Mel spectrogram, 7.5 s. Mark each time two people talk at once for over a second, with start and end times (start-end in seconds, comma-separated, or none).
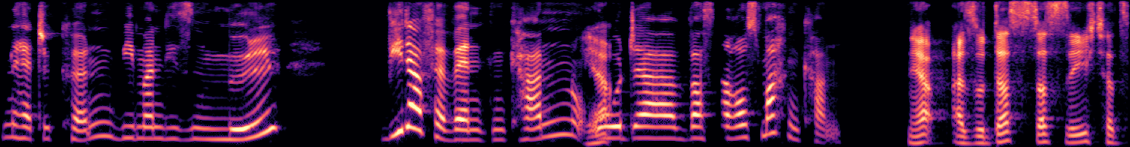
none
